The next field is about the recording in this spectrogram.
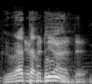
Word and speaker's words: ratatouille: Ratatouille. Ratatouille, ¿no? Esa es la pronunciación.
